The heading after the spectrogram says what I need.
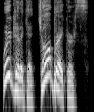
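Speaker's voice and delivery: loud, high-pitched cartoon shout; excitable cartoon rallying cry; cartoon schemer impression. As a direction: push it high and loud, hammed-up. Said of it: "I used to be able to do it really good".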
